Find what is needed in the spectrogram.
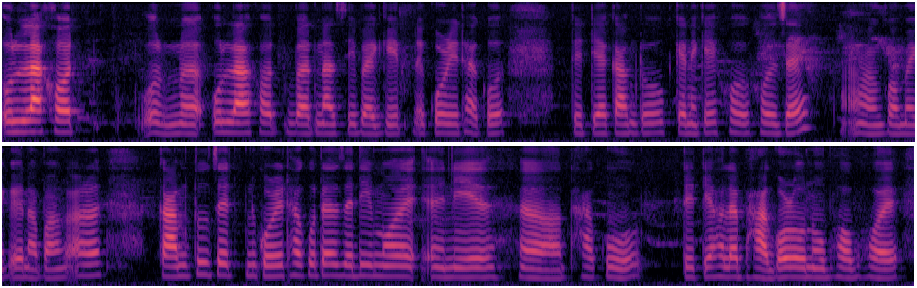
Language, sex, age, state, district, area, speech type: Assamese, female, 18-30, Assam, Nagaon, rural, spontaneous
